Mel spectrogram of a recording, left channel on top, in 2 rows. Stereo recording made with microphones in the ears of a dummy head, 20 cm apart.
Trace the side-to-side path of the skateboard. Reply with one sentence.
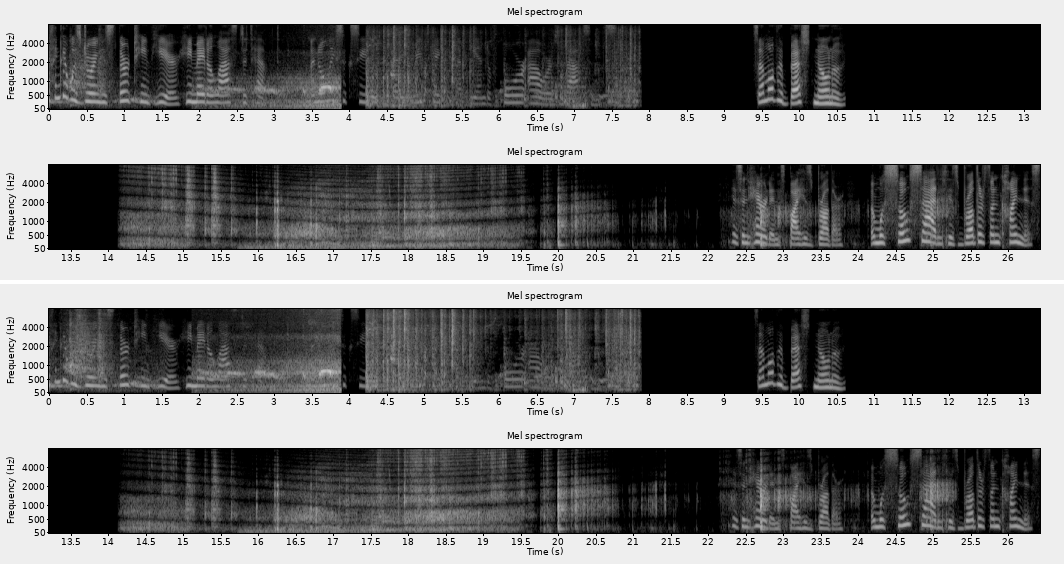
In this clip you hear the skateboard move to the right.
